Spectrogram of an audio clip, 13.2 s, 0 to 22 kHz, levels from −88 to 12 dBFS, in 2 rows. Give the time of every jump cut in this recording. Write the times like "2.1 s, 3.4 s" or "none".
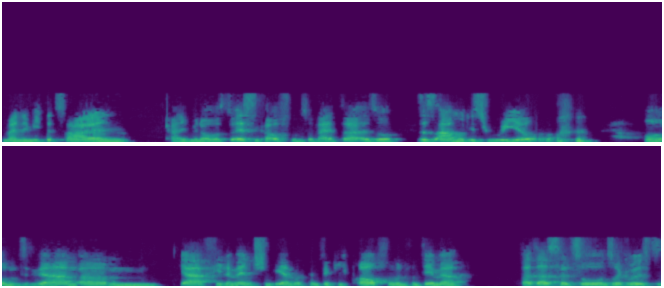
4.2 s, 7.3 s, 9.8 s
